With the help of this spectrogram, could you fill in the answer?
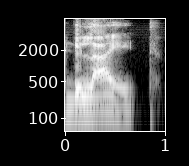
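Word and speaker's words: delight: डिलाइट, GH silent है इसमें।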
